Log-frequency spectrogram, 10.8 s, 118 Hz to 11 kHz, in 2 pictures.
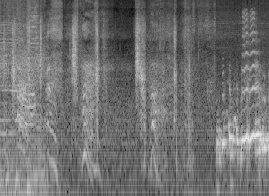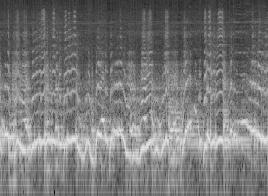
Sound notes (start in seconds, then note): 0.4 victim grunts; 4.6 eerie sound effect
